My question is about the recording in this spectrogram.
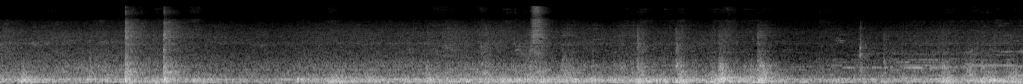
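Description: Steady low rumble of a moving passenger train heard from inside the carriage, with occasional sharp clacks of the wheels over rail joints.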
